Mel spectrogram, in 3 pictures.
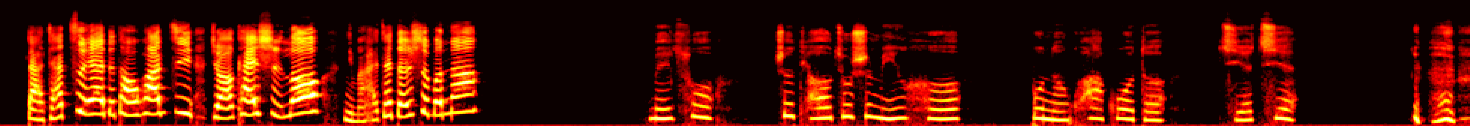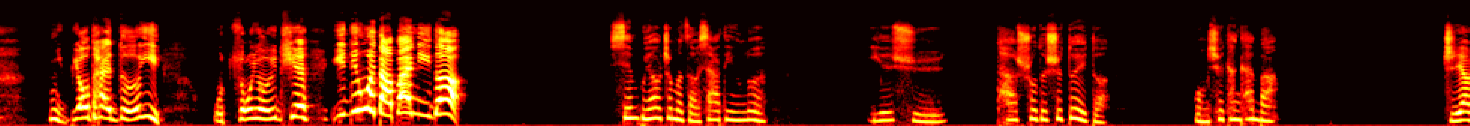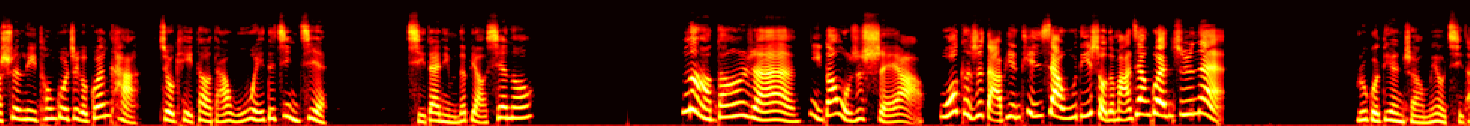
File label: chinese mandarin video games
